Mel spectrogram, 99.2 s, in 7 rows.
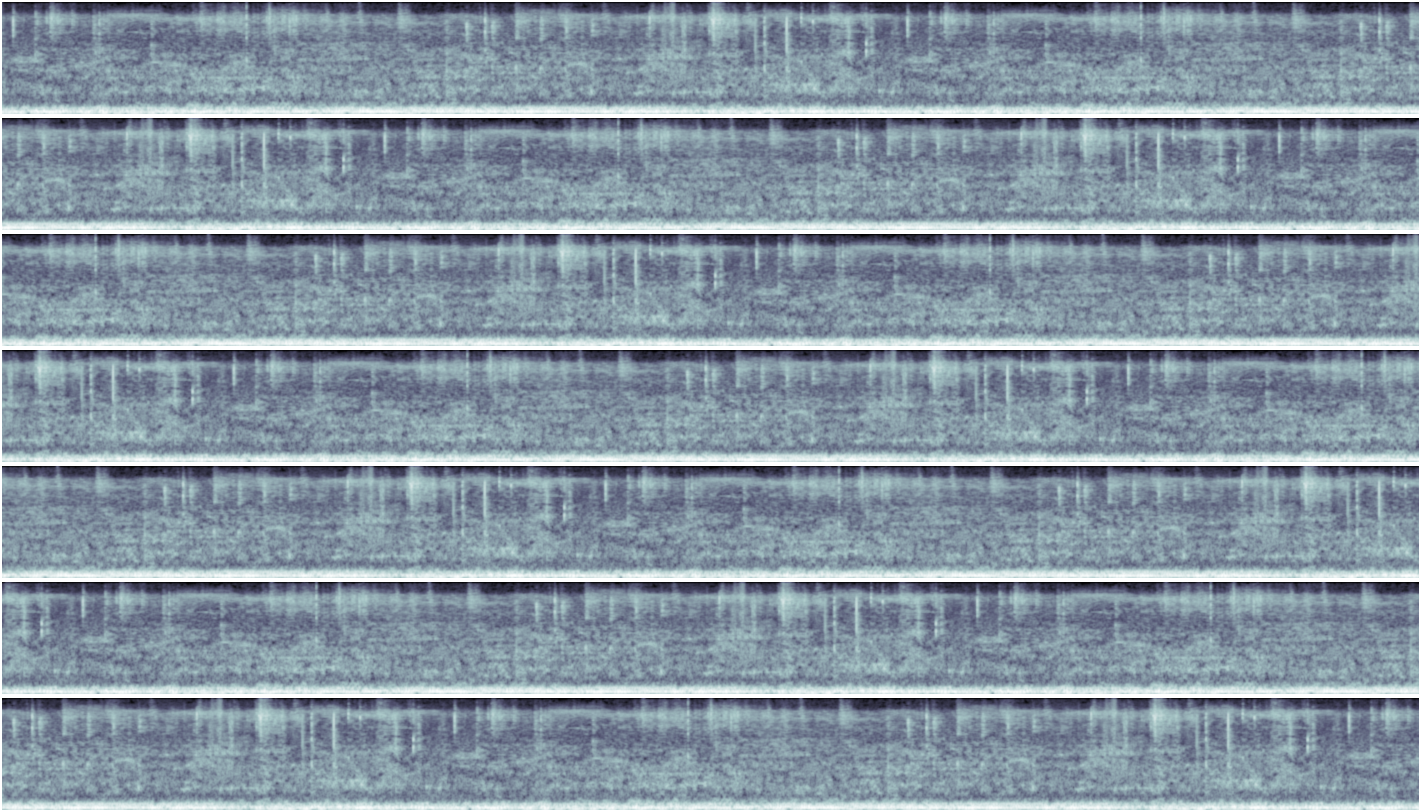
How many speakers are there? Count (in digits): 0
